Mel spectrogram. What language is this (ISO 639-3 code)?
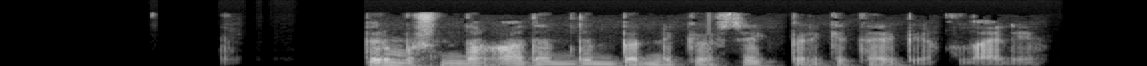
uig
